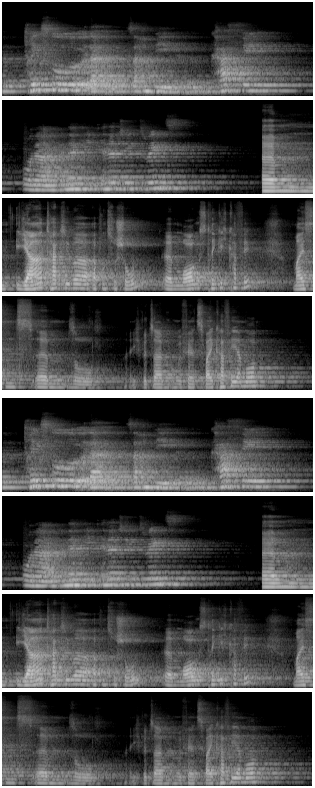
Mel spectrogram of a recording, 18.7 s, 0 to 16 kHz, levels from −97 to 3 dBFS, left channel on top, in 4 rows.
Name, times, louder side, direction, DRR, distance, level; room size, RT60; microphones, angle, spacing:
voice 1, 0.3-4.0 5.0-7.1 8.8-9.0, equal, 25° right, -7 dB, 2.4 m, -29 dB
voice 2, 8.6-11.4 11.7-15.4 15.9-17.8, left 2 dB, 20° left, 7 dB, 0.4 m, -30 dB
13.5 x 5.7 x 3.6 m, 2.2 s
head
